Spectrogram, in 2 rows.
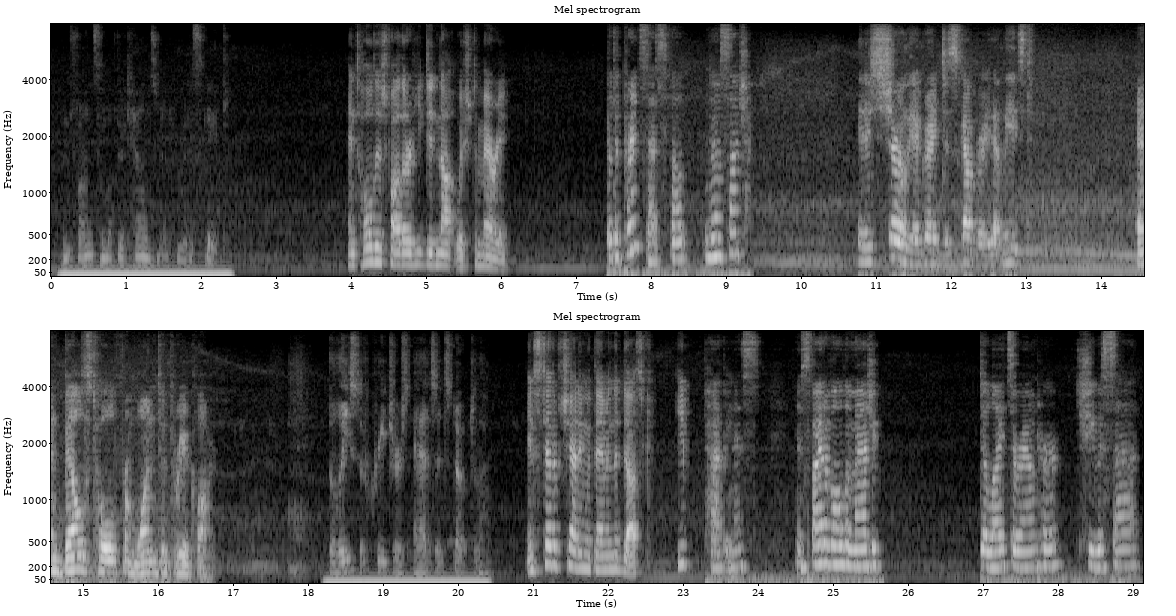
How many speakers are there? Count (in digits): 6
